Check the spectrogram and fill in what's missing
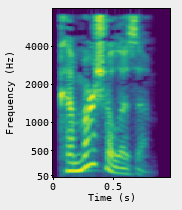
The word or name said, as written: commercialism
